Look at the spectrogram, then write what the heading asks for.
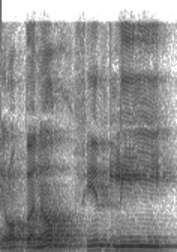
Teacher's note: لی یا مدہ ہے، 2 حرکات لمبا کریں گے، ربنا اغفر لی، یہ اکٹھا پڑھنا.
